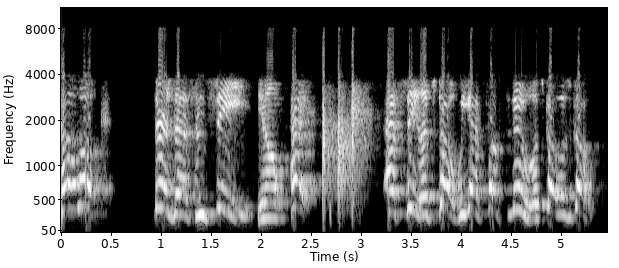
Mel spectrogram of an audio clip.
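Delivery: high, driving hurry-up; the D teammate rushing S and C inside, high and pushy; pushy D type. Acted. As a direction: herd them in, no time to waste. D arrives pushing everyone in.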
